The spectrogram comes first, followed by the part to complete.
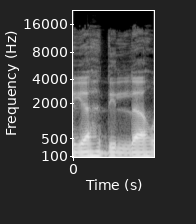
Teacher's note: لفظ اللہ کو باریک پڑھا جائے گا، اس سے پہلے زیر ہے اور یہ مد اصلی ہے۔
